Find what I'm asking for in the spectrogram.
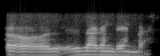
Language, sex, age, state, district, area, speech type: Bodo, male, 18-30, Assam, Kokrajhar, rural, conversation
